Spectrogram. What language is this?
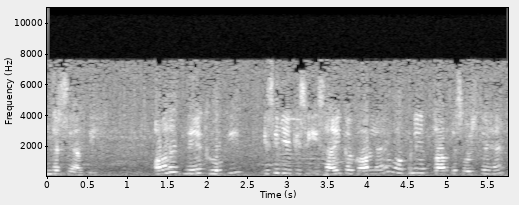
Urdu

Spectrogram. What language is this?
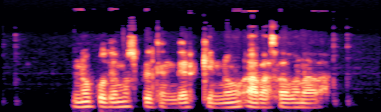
Spanish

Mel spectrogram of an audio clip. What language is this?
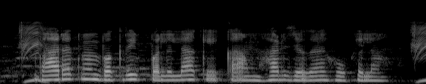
Bhojpuri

